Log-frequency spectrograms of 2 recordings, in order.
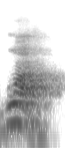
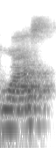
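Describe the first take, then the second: First: The final S is silent. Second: The final S is pronounced. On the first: The speaker calls it right. "the S does not sound" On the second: The speaker calls it wrong. "Please do not say bois"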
